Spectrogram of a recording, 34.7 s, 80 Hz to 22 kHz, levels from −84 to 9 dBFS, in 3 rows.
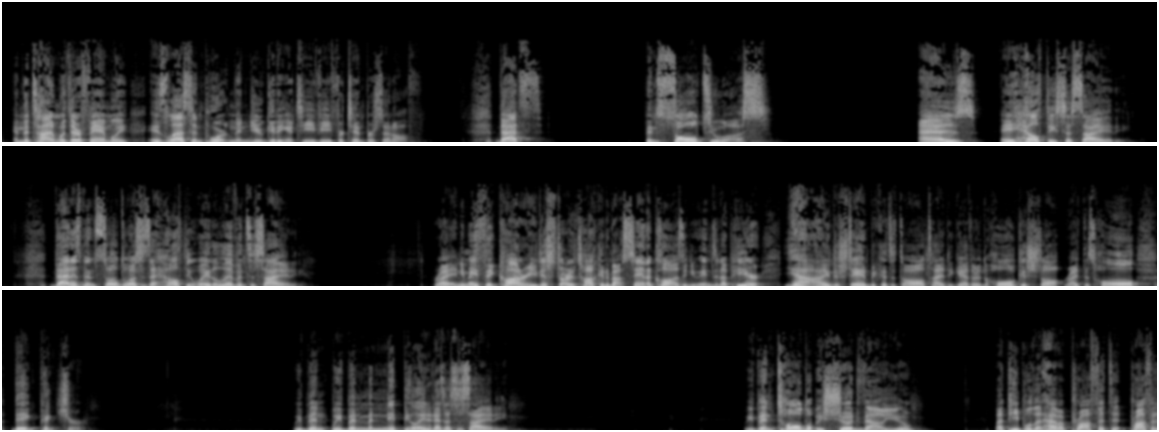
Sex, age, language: male, 30-49, English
